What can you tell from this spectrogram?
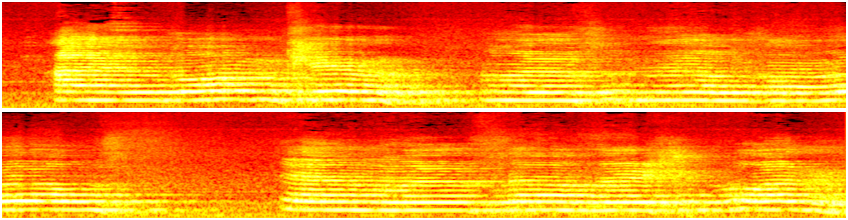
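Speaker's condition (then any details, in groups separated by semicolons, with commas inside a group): Cerebral palsy; can be difficult to understand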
